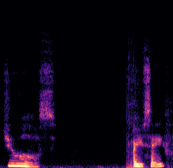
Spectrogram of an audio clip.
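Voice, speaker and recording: Woman playing a reserved, concerned man, slightly creaky. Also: mid-range voice, drawn-out words, mellow. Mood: concerned, relieved. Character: concerned, reserved male partner on a phone call.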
